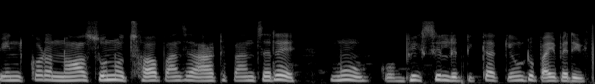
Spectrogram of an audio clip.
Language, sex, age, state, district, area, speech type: Odia, male, 18-30, Odisha, Jagatsinghpur, rural, read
